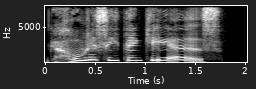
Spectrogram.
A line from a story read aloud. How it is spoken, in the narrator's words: they whisper behind your back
